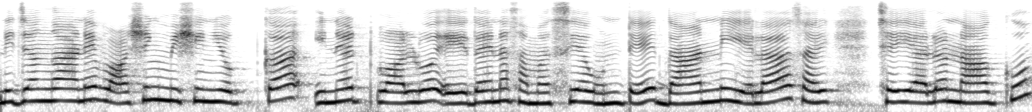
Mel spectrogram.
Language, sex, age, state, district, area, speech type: Telugu, female, 18-30, Telangana, Narayanpet, urban, spontaneous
